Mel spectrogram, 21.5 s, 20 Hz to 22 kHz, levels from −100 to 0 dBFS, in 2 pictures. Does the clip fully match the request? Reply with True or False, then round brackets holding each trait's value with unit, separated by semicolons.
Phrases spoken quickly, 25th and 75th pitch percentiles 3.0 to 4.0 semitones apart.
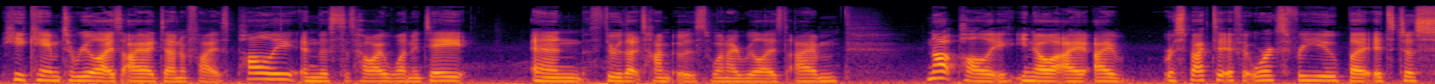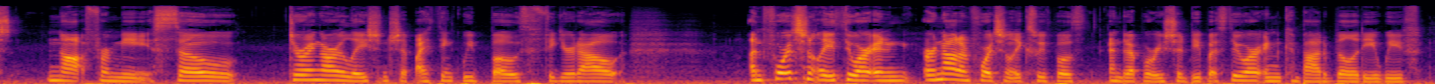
True (210 wpm; 3.4 semitones)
